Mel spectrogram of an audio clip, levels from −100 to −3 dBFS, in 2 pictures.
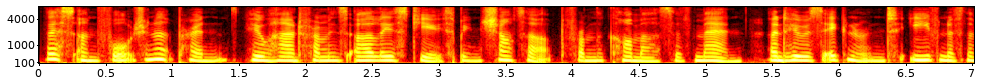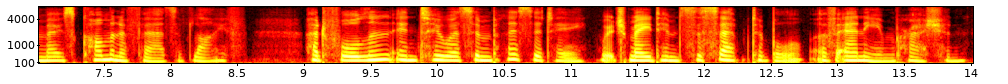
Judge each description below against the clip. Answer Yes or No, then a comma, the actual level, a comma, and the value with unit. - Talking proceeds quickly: No, average, 175 wpm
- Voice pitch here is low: No, high, 200 Hz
